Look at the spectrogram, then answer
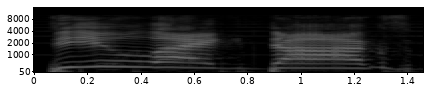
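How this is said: It is asked in a serious, probing tone.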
